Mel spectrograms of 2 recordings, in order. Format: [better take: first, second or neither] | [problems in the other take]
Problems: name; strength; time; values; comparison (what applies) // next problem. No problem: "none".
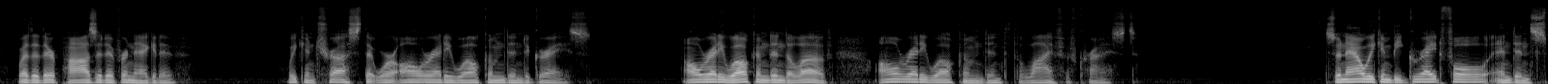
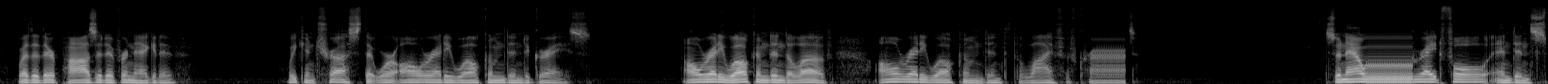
first | audio freezing; at 11 s and at 14 s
